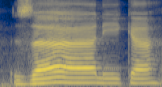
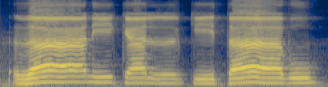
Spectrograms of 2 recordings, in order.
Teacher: Di sini tidak dibaca dengan zai, akan tetapi dengan zal, ujung lidahnya menempel dengan gigi dari atas.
